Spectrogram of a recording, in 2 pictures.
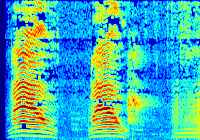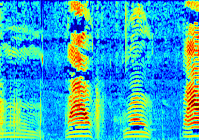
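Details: Kittens calling for their mother: loud, high arched meows with rich harmonics, some rising then falling, in bursts about a second long separated by short pauses, plus one softer, lower drawn-out mew mid-sequence.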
